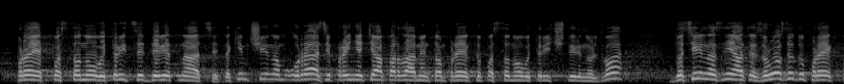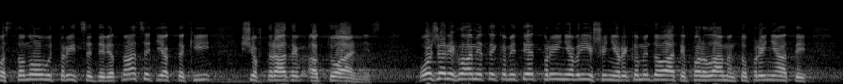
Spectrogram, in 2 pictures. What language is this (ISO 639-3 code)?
ukr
